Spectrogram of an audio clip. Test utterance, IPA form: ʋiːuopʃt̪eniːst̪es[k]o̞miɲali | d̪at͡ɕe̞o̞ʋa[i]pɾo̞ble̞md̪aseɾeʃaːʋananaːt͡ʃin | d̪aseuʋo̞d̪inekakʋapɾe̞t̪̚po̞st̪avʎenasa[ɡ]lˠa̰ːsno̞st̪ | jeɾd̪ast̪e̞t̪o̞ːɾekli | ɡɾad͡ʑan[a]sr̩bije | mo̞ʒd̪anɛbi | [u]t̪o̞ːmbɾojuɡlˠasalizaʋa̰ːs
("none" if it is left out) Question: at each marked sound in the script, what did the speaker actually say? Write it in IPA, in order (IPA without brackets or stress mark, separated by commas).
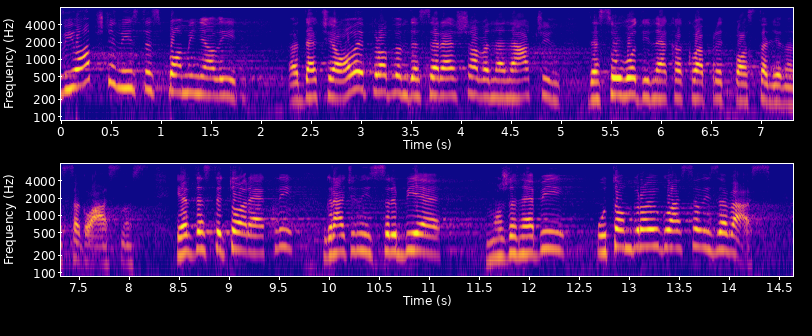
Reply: p, j, ɡ, i, u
